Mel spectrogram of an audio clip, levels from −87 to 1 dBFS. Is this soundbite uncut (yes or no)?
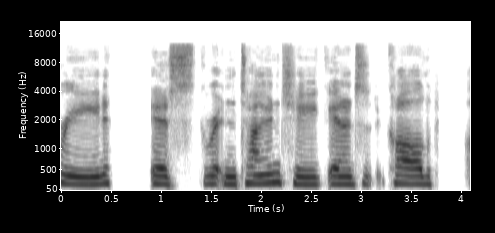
no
